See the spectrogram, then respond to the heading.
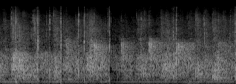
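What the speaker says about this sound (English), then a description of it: "give Mike Clifford and his staff and Brian Cox and his staff a big round of applause" A room at a board of directors meeting bursts into steady, dense applause from many hands, a continuous crackling clatter that holds for a couple of seconds with no voices over it.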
